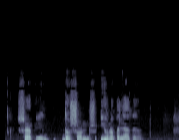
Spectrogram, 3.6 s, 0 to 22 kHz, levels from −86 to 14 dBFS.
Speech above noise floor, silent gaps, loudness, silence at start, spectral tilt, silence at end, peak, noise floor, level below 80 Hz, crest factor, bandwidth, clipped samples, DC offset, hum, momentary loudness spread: 36 dB; none; -26 LUFS; 0.35 s; -5.5 dB/octave; 0.75 s; -4 dBFS; -61 dBFS; -48 dBFS; 24 dB; 10 kHz; under 0.1%; under 0.1%; none; 15 LU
